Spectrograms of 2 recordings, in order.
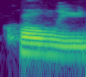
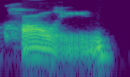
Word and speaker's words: Colleen: Her name is they pronounce it Coleen, not Colleen.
